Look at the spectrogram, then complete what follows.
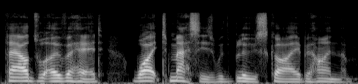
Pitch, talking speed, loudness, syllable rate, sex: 135 Hz, 165 wpm, -19 LUFS, 4.9 syllables/s, male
